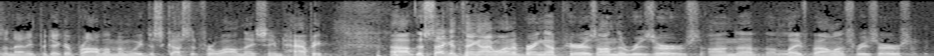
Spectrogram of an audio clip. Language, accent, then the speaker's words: English; Cambria, California, United States; when I signed in that I was from Cambria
